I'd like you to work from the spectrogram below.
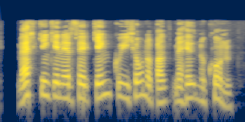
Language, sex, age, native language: Icelandic, male, 40-49, Icelandic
